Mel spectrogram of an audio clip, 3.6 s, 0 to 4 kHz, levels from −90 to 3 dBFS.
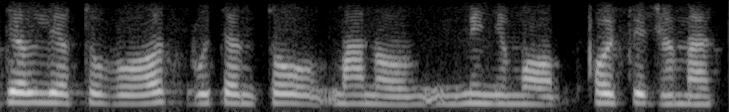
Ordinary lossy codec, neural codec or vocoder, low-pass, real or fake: Opus, 16 kbps; none; 3.6 kHz; real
